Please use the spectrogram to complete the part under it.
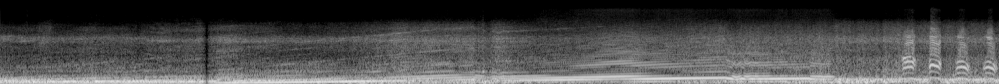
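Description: A 2024 Kawasaki Ninja 1000 SX motorcycle accelerates hard, its engine note rising steeply through the gears in a loud, close, continuous wail with brief dips at each shift.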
